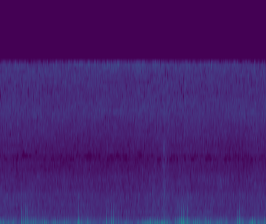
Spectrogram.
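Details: Happy pet cat purring, a soft low rumble in short breathing pulses, slightly quieter and throatier in the middle of the stretch.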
